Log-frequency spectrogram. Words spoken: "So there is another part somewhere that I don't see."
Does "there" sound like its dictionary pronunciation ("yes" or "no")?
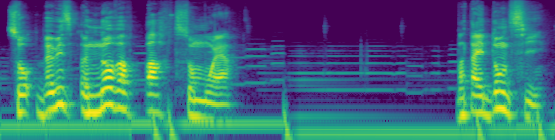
no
